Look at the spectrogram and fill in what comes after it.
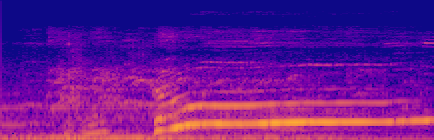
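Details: Samoyed dog giving a sustained howl that starts with a few short yips, then swoops up into one long, steady, slightly rising tonal note held for about two seconds.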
